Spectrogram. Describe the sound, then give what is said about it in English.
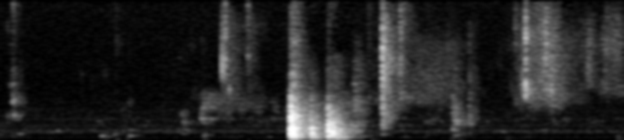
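A quick sip of water, heard as a brief double slurp of under half a second. Faint background noise surrounds it, and no one speaks. “I'm just taking a sip of water.”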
